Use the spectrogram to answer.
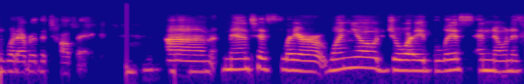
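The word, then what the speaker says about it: Wunjo: Wunyo. Wunyo. I think J is pronounced as we would say a Y.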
